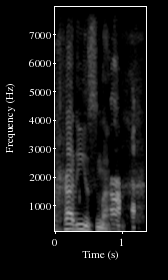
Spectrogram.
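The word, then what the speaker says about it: χάρισμα: raríssima tá Prisma que se escreve na transiteração do grego ch.a.r e s m a mas se pronuncia rarisma agora o que mais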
